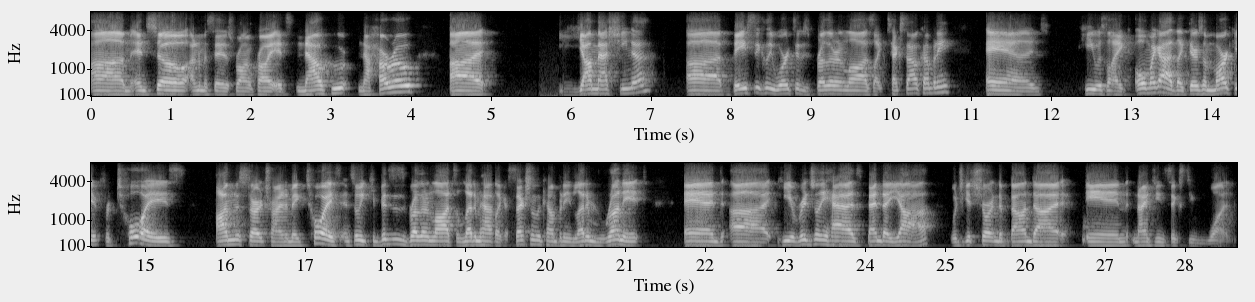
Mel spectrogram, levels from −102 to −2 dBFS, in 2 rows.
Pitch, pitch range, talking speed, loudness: 135 Hz, 125-150 Hz, 160 wpm, -27 LUFS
